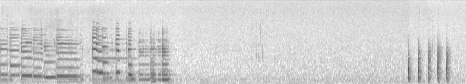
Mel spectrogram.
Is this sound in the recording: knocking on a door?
yes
